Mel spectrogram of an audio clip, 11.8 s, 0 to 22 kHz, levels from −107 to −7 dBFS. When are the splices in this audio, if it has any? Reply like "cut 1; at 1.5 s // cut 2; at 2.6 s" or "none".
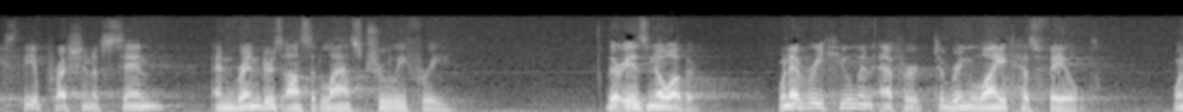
cut 1; at 5.9 s // cut 2; at 7.6 s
